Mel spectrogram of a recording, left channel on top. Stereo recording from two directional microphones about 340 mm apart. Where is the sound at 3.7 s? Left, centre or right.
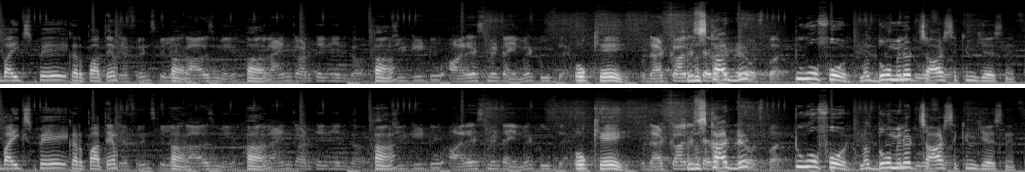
Centre.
